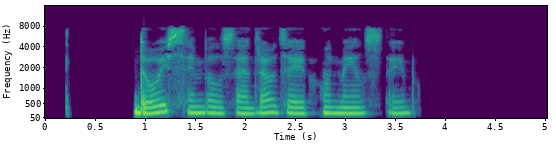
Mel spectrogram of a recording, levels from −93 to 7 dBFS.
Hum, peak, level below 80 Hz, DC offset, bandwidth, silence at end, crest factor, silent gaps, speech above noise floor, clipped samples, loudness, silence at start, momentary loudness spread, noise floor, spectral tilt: none; 0 dBFS; -54 dBFS; under 0.1%; 8 kHz; 1.35 s; 20 dB; 0.26-0.88 s; over 73 dB; under 0.1%; -18 LUFS; 0.2 s; 11 LU; under -90 dBFS; -5 dB/octave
